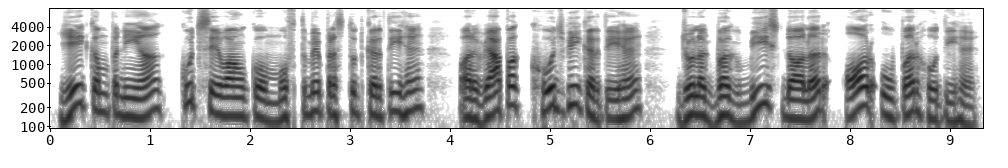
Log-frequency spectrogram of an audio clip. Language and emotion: Hindi, neutral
